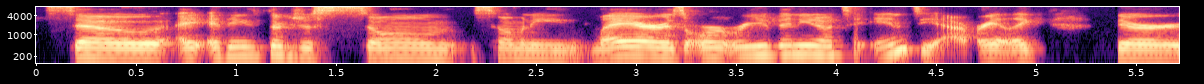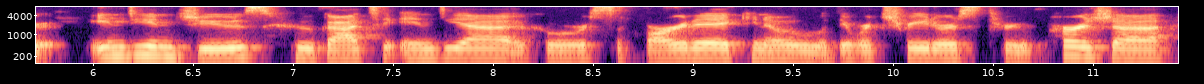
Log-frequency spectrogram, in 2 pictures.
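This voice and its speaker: A woman's voice: on the low side, steady tone, moderate pace. A woman whose first language is Russian, chatting casually in a webinar over a video call and tagging her points with "right?" and "you know". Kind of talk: webinar conversation.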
